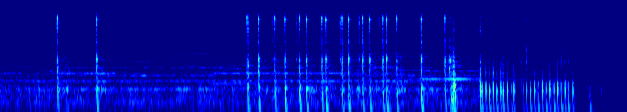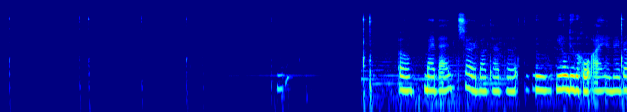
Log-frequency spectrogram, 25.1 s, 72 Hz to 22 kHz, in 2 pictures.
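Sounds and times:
keyboard and mouse clicking: 1.1s - 2.2s, 4.9s - 11.5s, 14.1s - 14.5s, 19.8s - 20.1s.

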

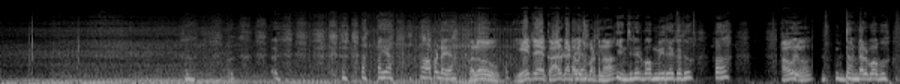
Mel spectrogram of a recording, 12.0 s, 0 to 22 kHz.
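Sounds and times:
engine running with low drone: 0.0s - 8.2s.

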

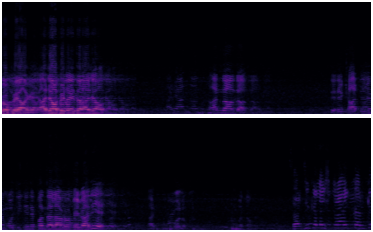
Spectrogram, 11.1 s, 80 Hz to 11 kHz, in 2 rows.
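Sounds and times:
man speaking into microphone: 0.0s - 1.8s, 5.0s - 8.4s, 9.9s - 11.0s.

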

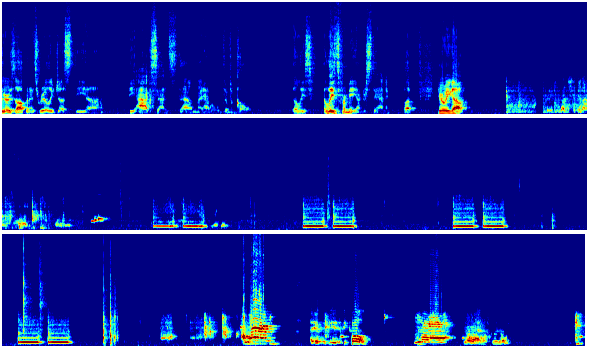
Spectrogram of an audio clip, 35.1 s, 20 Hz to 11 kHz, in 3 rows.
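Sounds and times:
telephone ringback tone: 14.7s - 15.8s, 17.7s - 18.8s, 20.8s - 21.8s, 23.8s - 24.8s
person speaking on phone: 26.6s - 28.9s, 29.6s - 30.7s.

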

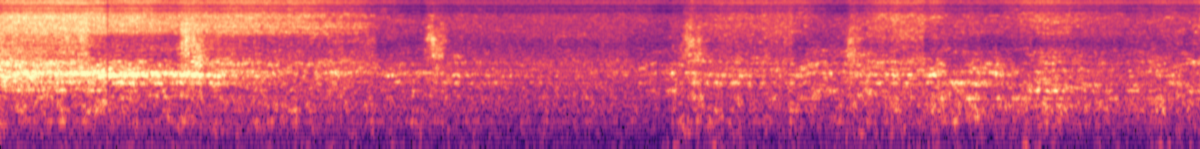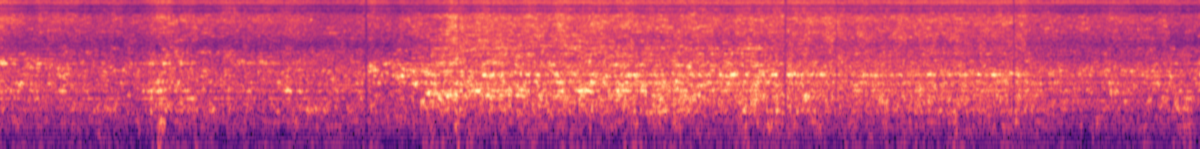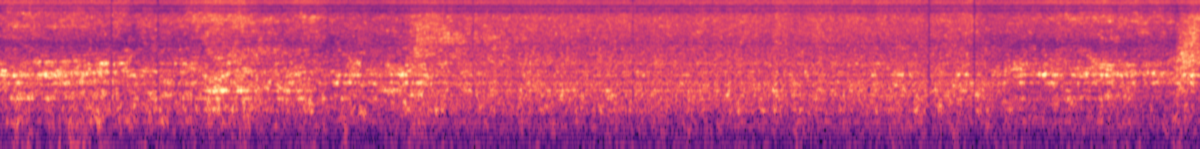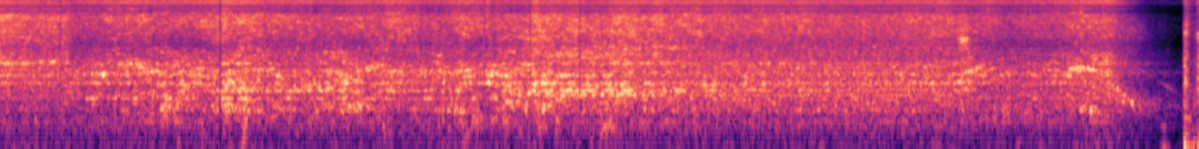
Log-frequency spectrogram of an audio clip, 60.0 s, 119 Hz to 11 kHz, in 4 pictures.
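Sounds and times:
hair dryer blowing: 0.0s - 17.7s, 43.4s - 59.9s.

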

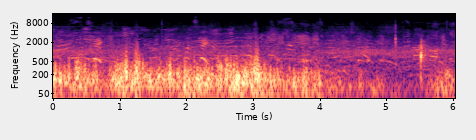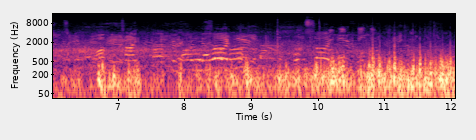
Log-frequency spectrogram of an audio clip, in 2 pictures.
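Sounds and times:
voices calling and shouting: 0.0s - 12.0s
wind rumble on microphone: 0.0s - 12.0s.

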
